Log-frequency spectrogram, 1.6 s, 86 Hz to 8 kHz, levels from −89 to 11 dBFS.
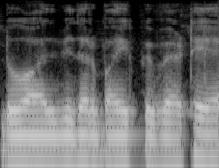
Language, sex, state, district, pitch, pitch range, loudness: Hindi, male, Uttar Pradesh, Shamli, 100 Hz, 100-105 Hz, -16 LUFS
